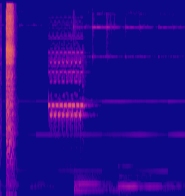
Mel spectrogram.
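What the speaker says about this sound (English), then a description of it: "Lily took out her phone and saw that it was Azura calling." A phone rings in the Blood Lily Ghoststories game, a short electronic ringtone after a brief sharp sound at the start. Two-tone chiming notes follow, fairly close and clear against otherwise quiet background.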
